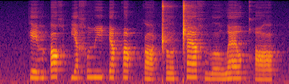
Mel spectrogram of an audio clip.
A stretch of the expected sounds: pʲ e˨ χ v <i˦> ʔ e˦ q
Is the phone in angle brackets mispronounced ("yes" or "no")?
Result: no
